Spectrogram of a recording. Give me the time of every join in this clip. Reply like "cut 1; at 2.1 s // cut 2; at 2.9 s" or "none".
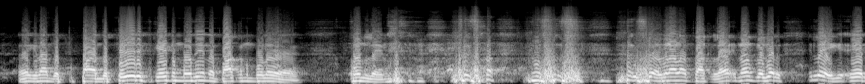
none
